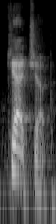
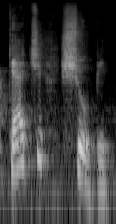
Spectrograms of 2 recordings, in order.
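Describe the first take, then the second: First: The word is said smoothly without any break. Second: The word is split with a break in the middle. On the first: The speaker calls it right. "é tudo junto" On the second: The speaker calls it wrong. "para não separar a palavra no meio"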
